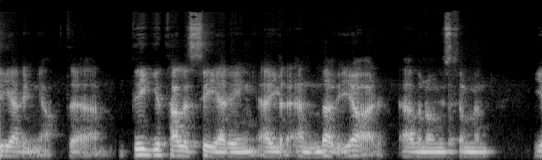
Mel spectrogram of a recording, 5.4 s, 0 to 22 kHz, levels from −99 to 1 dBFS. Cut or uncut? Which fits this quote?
cut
